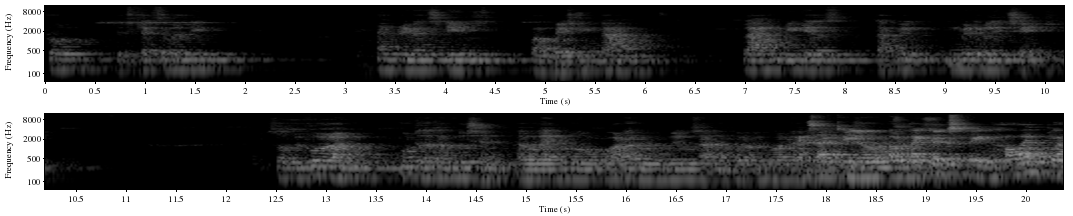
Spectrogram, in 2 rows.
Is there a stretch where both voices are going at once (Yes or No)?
Yes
